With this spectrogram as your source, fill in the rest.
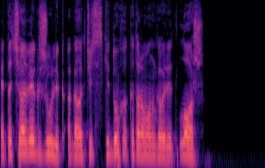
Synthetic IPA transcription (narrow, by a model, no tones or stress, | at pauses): ɛt̪ət͡ɕɪlˠɐvʲe̞kʐulʲɪkɐɡəlˠɐk̚tʲit͡ɕɪ̥skʲijd̪uxɐkɐt̪o̞ɾəmo̞nɡəvɐɾʲit̪lˠoʂ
